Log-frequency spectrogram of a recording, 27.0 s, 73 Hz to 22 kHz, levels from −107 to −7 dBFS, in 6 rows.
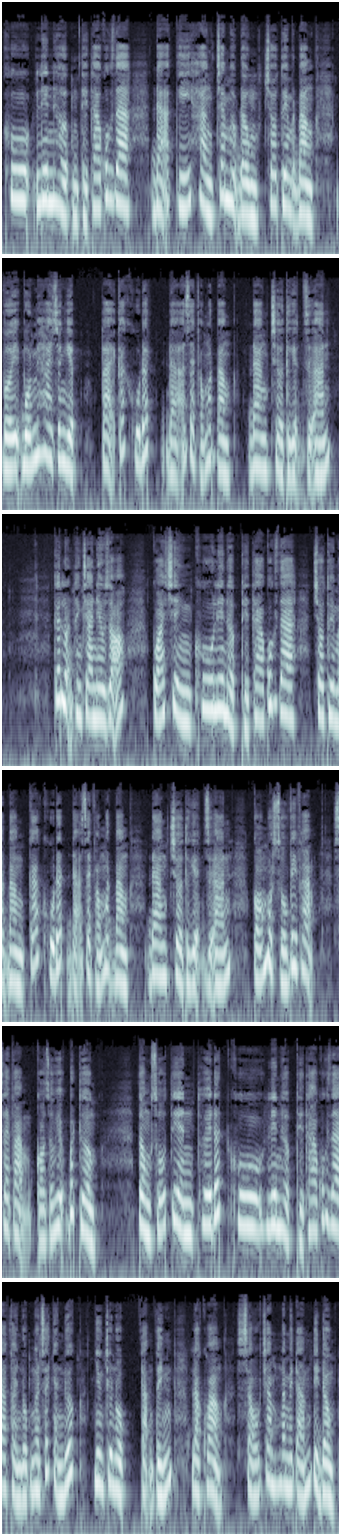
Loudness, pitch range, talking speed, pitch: -22 LUFS, 185-245 Hz, 240 wpm, 215 Hz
